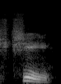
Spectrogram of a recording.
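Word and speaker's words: Xi: the problem is in in Chinese X is pronounced as Sh at least from what I saw so like your president X I is she but in English its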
